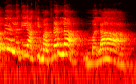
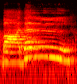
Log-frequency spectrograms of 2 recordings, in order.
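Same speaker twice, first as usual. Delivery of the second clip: slow stretched बादल with long बा; drawn-out word; much slower than usual. Shown as a demonstration. Teacher to children, slowly blending बादल. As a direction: sound out बादल syllable by syllable. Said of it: "बन गया".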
